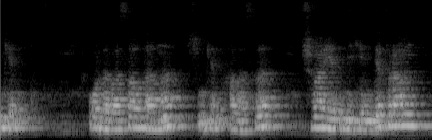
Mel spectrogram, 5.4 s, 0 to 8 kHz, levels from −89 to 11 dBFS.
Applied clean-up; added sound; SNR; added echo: none; none; none; reverberation time 0.9 s.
